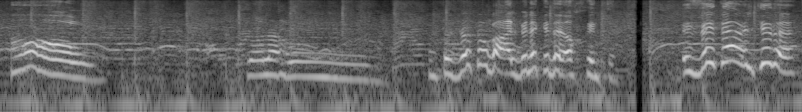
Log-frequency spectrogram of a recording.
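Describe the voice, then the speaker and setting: Egyptian woman, young, high bright voice, fast teasing reaction host with faint music under her. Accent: Egyptian Arabic. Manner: exclaiming, teasing, laughs often. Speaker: anime YouTuber. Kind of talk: reaction commentary.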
